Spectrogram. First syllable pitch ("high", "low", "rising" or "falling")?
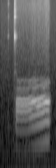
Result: rising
